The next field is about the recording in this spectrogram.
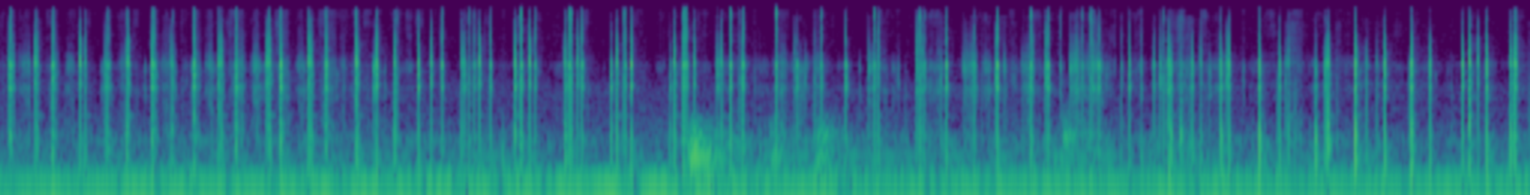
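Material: Plastic, metal.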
